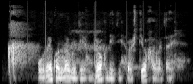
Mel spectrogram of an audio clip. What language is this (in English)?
Khowar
